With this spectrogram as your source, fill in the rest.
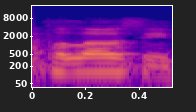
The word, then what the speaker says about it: Pelosi: is that am I saying it right yeah Pelosi Pelosi yep her they're taking too long in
